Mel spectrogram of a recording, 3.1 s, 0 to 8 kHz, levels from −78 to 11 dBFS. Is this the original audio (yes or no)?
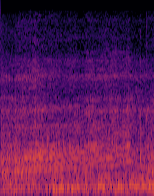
yes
